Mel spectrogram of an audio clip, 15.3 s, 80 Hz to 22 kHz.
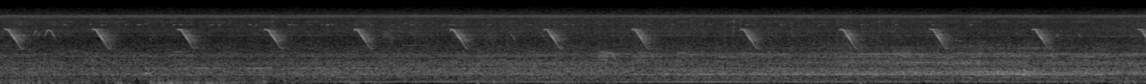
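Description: A bird's short downward-sliding call, repeated at a steady pace about once every 1.2 seconds, over a faint steady background hiss.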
